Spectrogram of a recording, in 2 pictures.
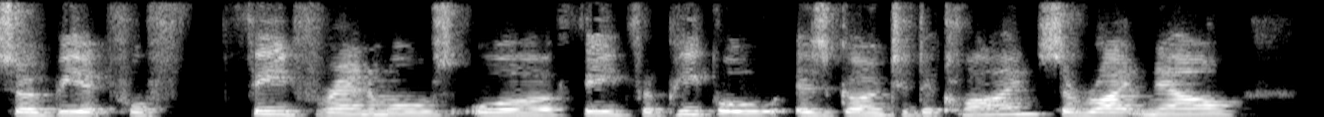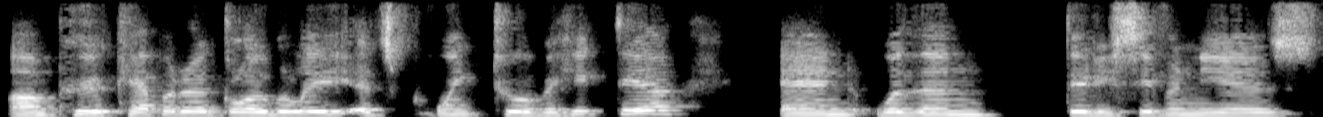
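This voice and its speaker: At a fairly slow pace, a woman with a New Zealand accent talks in a monotone, flat intonation at a medium pitch. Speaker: dairy specialist. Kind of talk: webinar presentation. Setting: online webinar. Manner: hesitant, many fillers.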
